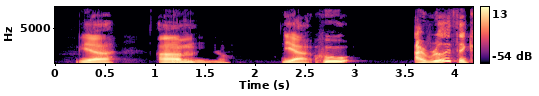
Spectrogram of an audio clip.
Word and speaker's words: Guadagnino: Guadagnino? Guadagnino? Yeah. Um, Guadagnino?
